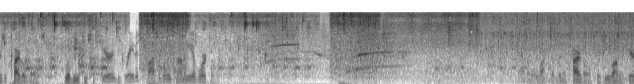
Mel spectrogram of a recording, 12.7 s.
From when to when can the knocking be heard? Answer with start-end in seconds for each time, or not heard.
3.1-3.9.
